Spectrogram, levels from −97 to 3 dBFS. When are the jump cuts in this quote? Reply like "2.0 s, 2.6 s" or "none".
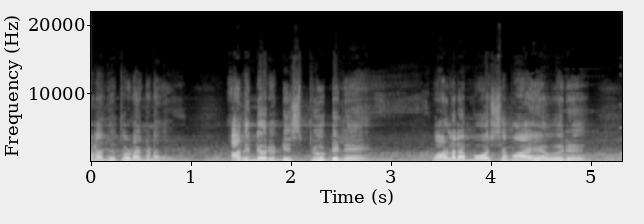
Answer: none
